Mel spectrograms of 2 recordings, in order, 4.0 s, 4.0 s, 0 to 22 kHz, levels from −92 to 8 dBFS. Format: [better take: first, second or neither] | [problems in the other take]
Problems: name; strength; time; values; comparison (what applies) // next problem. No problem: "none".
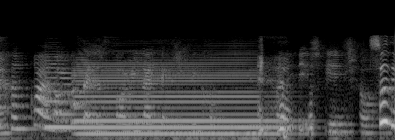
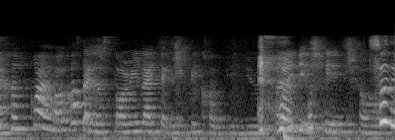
second | noise reduction (neural mask model RNNoise)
